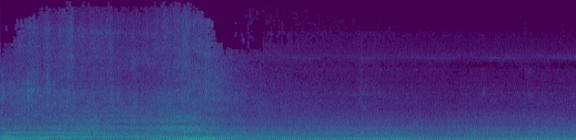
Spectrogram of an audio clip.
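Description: A large four-engine jet airliner's engines during its landing. The broad roar grows loudest about three seconds in, then settles to a steady rumble as the jet rolls out.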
